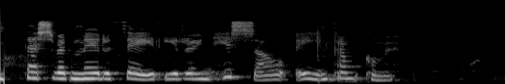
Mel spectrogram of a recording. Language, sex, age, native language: Icelandic, female, 12, Icelandic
